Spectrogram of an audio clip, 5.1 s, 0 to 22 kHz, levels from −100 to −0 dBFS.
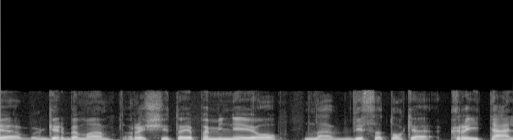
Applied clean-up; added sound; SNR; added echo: none; none; none; none.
